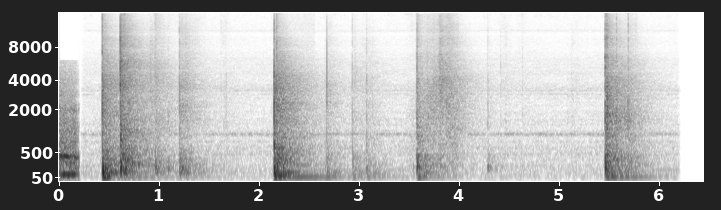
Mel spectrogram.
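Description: Plastic wipes canisters being flipped and landing on a ping-pong table and on each other: four sharp knocks, each about a second and a half apart, each dying away quickly.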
